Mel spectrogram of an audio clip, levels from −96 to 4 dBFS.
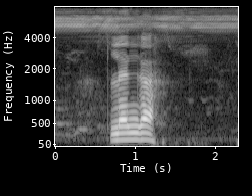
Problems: constant background noise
